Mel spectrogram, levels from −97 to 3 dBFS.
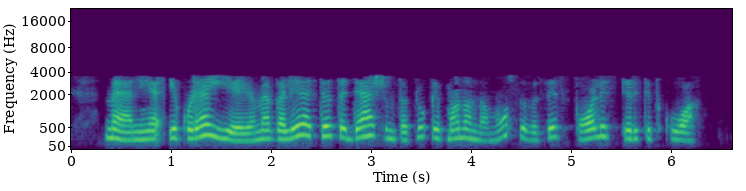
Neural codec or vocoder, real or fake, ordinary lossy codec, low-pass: codec, 16 kHz, 4.8 kbps, FACodec; fake; MP3, 24 kbps; 3.6 kHz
